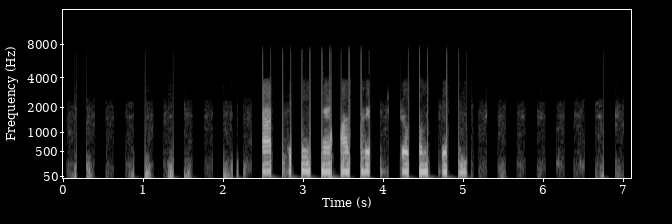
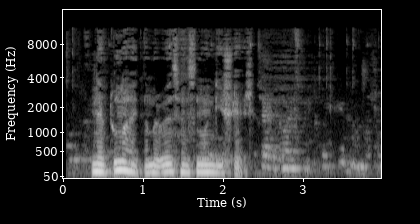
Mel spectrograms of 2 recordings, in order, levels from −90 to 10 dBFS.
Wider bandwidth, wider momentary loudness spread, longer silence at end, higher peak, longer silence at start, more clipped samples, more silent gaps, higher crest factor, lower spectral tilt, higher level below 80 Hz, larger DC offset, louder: second, 7 kHz vs 11 kHz; first, 25 LU vs 21 LU; first, 2.05 s vs 0.2 s; second, -6 dBFS vs -2 dBFS; first, 0.3 s vs 0.15 s; neither; first, 0.47-0.53 s, 0.65-0.78 s, 1.89-2.00 s, 2.36-2.48 s, 4.10-4.21 s vs none; first, 22 dB vs 16 dB; first, -9 dB/octave vs -7.5 dB/octave; about the same, -46 dBFS vs -44 dBFS; neither; second, -25 LUFS vs -16 LUFS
